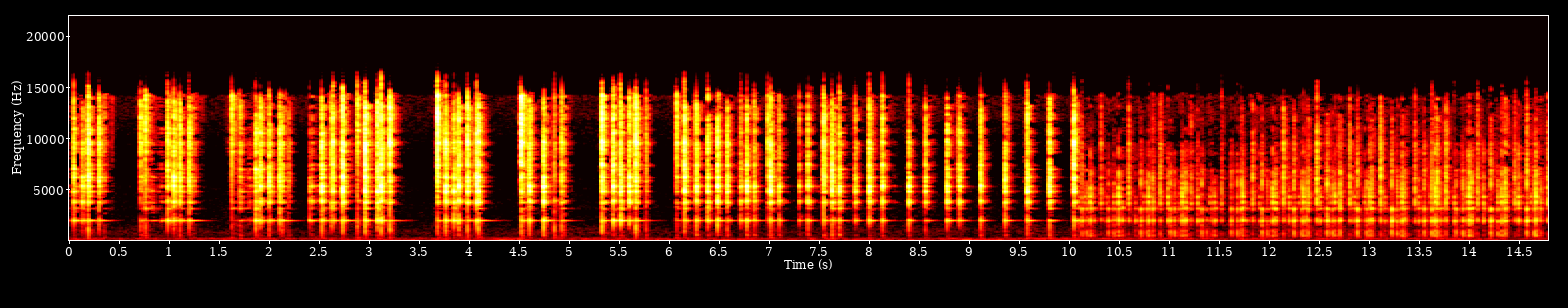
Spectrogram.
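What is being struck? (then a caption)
Dark glass olive oil bottle. Fingernails tap rapidly on a hollow, dark glass olive oil bottle, making bright clinking clicks with a short glassy ring near 2 kHz. The taps come in quick bursts with brief pauses at first, then merge into a dense, continuous stream of fast tapping for the last few seconds.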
